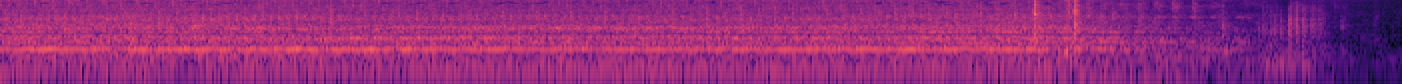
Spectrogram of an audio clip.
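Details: Suzuki APV that would crank but not start after the park light was switched off, now running during wiring troubleshooting at the main and fuel-pump relays: an even, smooth low-hum idle with no misses or knocks before shutdown. Normal idle.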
